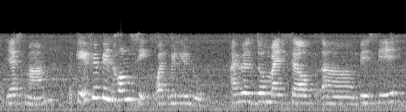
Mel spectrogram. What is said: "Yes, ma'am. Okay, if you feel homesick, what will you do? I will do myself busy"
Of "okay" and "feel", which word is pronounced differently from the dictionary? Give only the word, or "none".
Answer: feel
